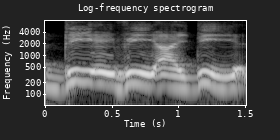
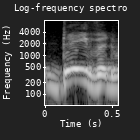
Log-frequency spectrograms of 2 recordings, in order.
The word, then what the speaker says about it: David: west here to a town called David, or D-A-V-I-D, David we would say in English, but they pronounce it David.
